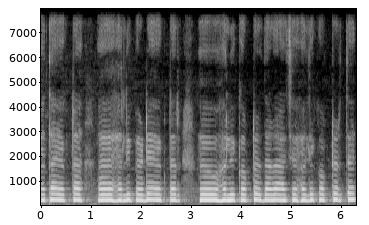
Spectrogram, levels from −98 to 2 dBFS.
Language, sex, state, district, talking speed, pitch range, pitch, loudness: Bengali, female, West Bengal, Dakshin Dinajpur, 95 wpm, 225-235 Hz, 230 Hz, -14 LUFS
